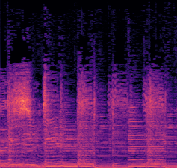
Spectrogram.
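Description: Stratocaster-style electric guitar strummed in a rock song, with a full band track and a gliding vocal line behind it. It is recorded by a camera's microphone in a small room, so the sound is thin.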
